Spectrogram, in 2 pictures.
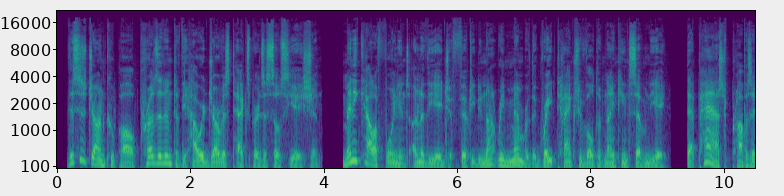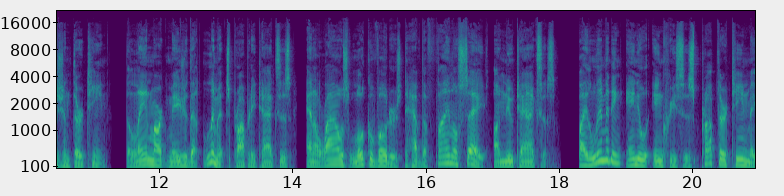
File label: Radio; Prop 13 Helps all Homeowners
